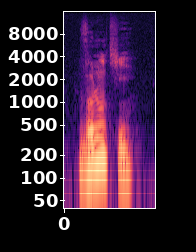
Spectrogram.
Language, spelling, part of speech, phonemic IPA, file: French, volontiers, adverb, /vɔ.lɔ̃.tje/, Fr-volontiers.ogg
- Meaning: willingly; gladly; with pleasure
